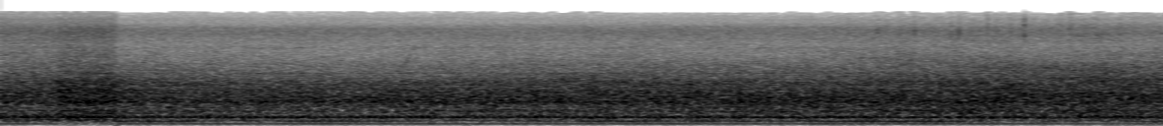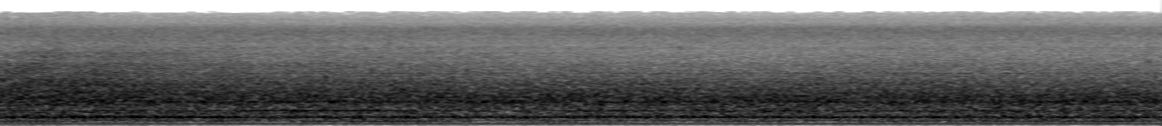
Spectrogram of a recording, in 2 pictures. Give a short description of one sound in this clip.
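Train wheels roll and clatter over the rails.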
